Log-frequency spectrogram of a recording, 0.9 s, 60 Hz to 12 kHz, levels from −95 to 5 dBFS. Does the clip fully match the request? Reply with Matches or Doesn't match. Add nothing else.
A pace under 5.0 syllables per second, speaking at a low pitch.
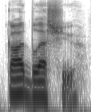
Matches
